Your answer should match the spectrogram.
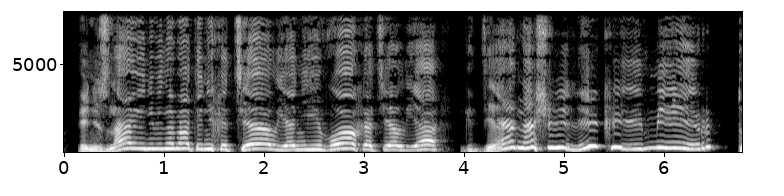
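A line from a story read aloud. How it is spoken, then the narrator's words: Shrill falsetto wail. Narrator (Russian): Тонким фальцетом в стиле автосигнализации взвыл визирь Шариях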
